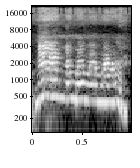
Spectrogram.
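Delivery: high, furious mock cat meowing; angry cat hiss-meow. Wife going after the big guy, mock cat meows. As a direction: yowl at him like an attacking cat. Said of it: "attacking him and stuff".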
